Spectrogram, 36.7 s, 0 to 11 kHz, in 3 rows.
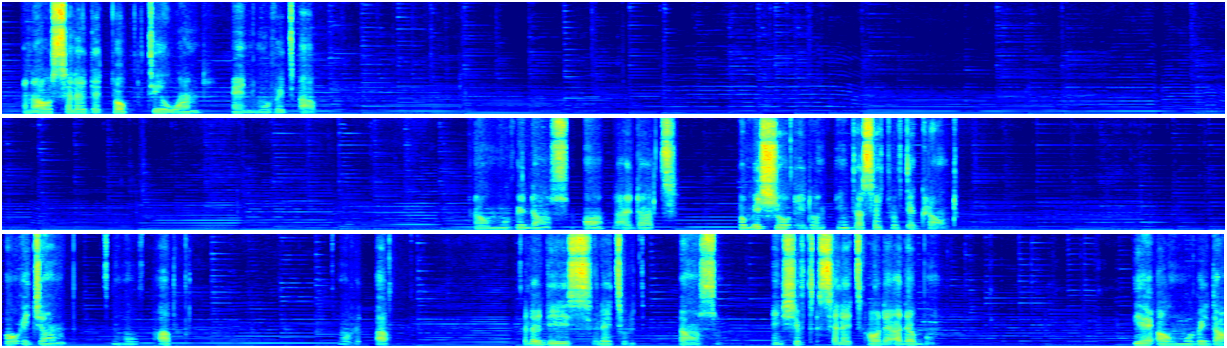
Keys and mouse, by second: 0.8 click, 1.3 click, 2.5 click, 5.2 click, 5.8 click, 6.1 click, 7.0 shift+click, 8.6 shift+click, 13.1-13.7 shift+drag, 14.6-16.2 drag, 17.0 click, 20.1 shift+middle drag, 22.1 middle click, 22.8-25.6 drag, 26.1 shift+middle click, 26.8 click, 29.4 click, 30.0 click, 31.9 shift+click, 32.4 shift+click, 32.7 shift+click, 34.2-35.5 drag, 36.4 click.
